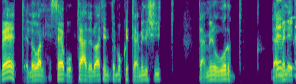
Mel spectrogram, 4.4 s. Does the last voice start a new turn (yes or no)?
yes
